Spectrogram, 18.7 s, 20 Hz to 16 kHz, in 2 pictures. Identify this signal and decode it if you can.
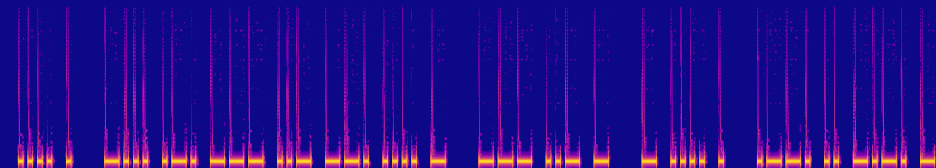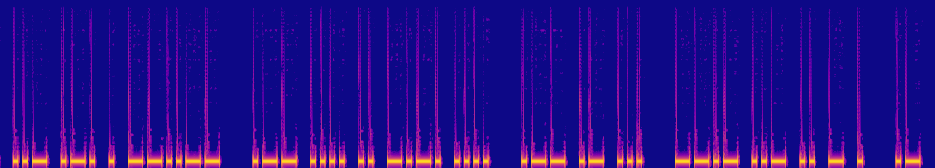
Morse code, heard as a keyed tone, about 25 wpm, 700 Hz. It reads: HE BROUGHT OUT THE PICTURE, WHICH WAS QUITE A
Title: Sentences from Top 1000 Words - Review Part 3 - 25wpm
